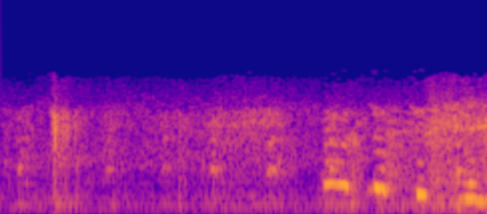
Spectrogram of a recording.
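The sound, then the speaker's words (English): A dog whimpers, giving a few short, high whines one after another in the latter half, over a low, murmuring background. “This dog sure ain't very lively today, is it?”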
